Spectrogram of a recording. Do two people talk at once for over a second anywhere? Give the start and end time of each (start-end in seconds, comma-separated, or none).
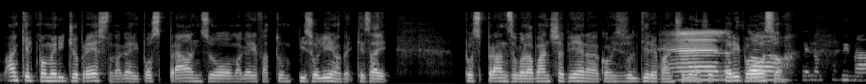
6.6-7.8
